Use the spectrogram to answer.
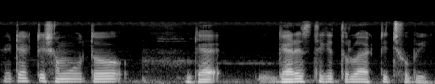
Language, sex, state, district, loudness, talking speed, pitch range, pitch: Bengali, male, West Bengal, Alipurduar, -18 LUFS, 125 wpm, 110-130 Hz, 125 Hz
